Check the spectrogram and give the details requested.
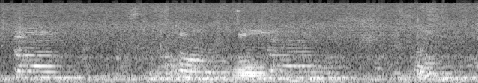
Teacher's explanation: And there's no pitch fall. So you stay high.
